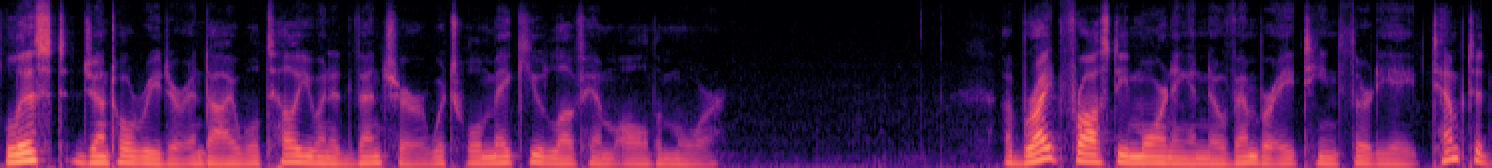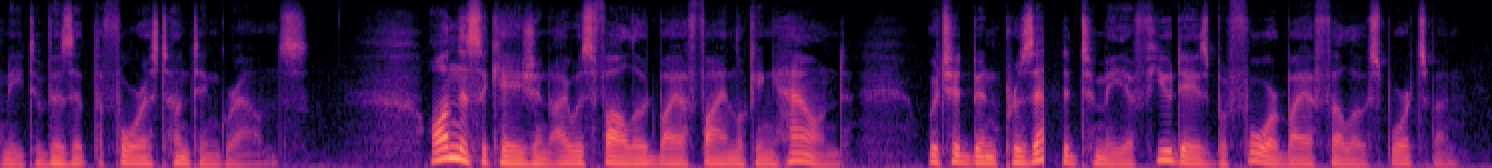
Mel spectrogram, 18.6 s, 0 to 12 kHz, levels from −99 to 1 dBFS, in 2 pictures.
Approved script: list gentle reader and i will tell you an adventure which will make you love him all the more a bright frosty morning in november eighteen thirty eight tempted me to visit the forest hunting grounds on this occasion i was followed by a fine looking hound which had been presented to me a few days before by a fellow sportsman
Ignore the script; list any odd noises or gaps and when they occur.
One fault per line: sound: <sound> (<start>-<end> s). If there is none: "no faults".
sound: dropout (15.9-16.0 s)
